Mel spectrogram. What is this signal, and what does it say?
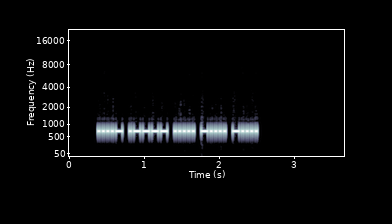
Morse code, heard as a keyed tone, about 40 wpm, 700 Hz. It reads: 41566
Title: Five Challenging Letter-Number Combinations 40wpm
